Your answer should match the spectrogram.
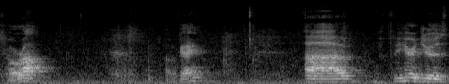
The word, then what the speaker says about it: Torah: Or if you follow an Ashkenazi mode of pronunciation, Ashkenazi. All right, I don't have time to deal with that. If you follow a European Jewish mode of pronunciation, Torah. Right, but the right way to say it is Torah.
